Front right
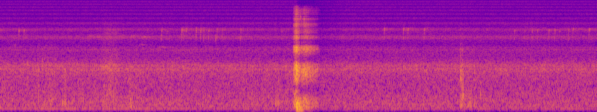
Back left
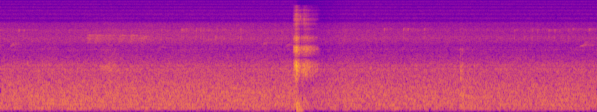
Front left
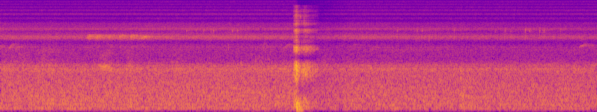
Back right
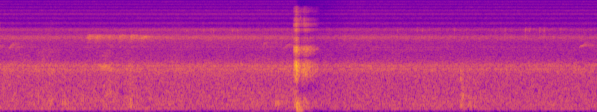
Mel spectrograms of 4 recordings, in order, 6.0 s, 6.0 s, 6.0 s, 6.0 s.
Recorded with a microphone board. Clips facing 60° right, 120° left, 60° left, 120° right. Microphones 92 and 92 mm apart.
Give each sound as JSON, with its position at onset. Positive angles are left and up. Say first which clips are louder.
{"t": 0.0, "sound": "running water", "louder": "back left 9 dB, front left 6 dB", "azimuth_deg": 115}
{"t": 2.9, "sound": "a whoosh", "louder": "front right 5 dB, front left 3 dB", "azimuth_deg": -5}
